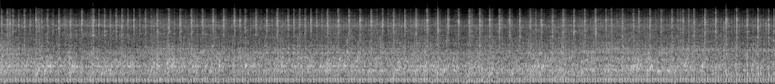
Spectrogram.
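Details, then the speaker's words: Outboard motor test run after water pump replacement and shift shaft alignment check: steady, even rattle at constant speed with no misses or surges, pumping water through well; normal running. "So as you can see, we're pumping great, pushing water all the way through it. This motor is ready to run for another 35 years."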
